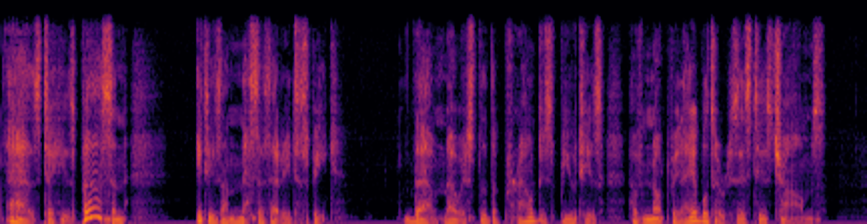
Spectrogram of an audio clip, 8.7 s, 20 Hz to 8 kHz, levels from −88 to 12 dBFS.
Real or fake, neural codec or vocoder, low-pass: real; none; 7.2 kHz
